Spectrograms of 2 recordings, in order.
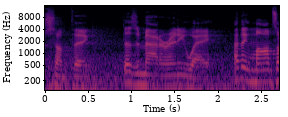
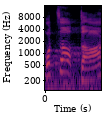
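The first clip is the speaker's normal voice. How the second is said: higher-pitched put-on cartoon character voice; 10 semitones higher, 4 dB louder than usual. Showing how one would sound talking like a cartoon: cartoon voice. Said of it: "If I talked like a cartoon, I'd go".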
